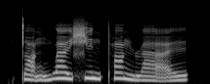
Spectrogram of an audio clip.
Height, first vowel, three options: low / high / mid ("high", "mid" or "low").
low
